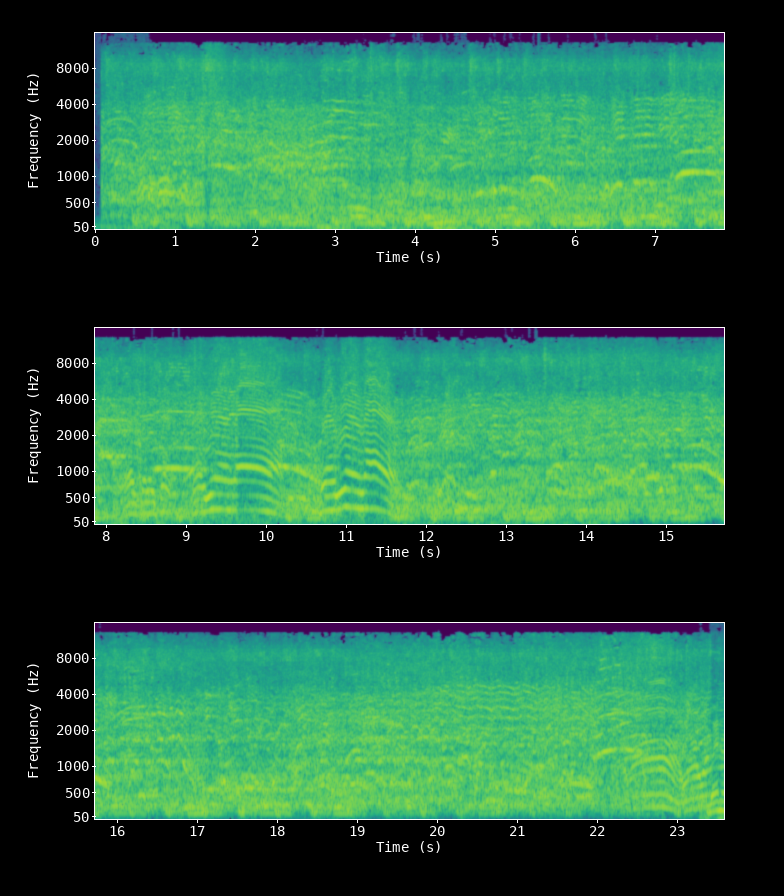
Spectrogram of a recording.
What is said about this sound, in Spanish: es una multitud empujando las puertas de un Walmart en Los Ángeles para tratar de entrar y agarrar las mejores ofertas.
